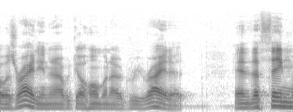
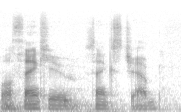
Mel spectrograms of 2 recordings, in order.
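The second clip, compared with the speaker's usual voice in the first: whispered deadpan, hushed, no expression; 5 semitones lower, 11 dB quieter than usual. A guest thanks the host for a compliment; deadpan. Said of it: "you going with the deadpan thing".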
